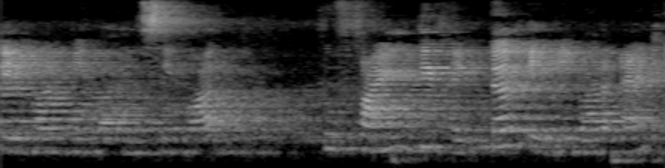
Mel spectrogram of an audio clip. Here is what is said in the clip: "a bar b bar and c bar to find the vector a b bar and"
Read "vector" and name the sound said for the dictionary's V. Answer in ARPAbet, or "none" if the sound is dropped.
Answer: F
